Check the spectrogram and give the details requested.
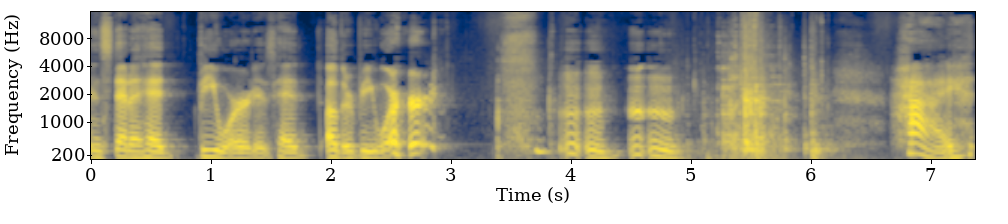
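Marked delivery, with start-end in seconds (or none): none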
